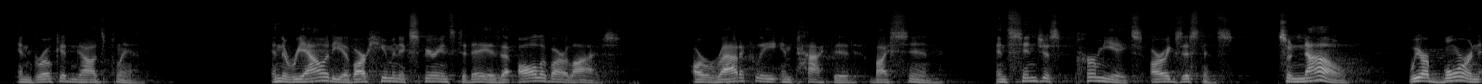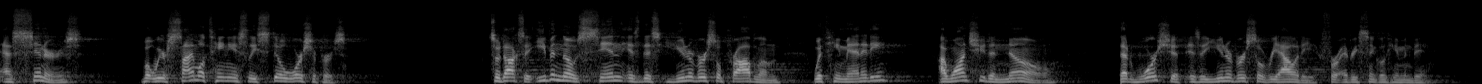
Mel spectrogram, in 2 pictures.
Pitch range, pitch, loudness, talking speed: 105-145 Hz, 125 Hz, -34 LUFS, 140 wpm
